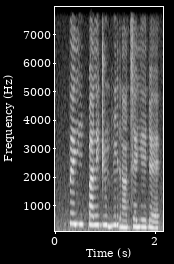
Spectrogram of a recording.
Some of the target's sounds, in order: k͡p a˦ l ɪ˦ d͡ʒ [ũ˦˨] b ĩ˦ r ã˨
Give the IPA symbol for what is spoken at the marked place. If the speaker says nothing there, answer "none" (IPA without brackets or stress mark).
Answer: ũ˦˨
